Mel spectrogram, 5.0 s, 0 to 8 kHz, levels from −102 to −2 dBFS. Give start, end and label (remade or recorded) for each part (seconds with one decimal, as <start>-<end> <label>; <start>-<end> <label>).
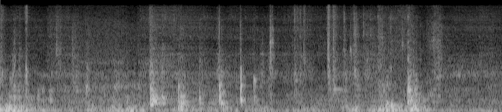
0.0-0.8 remade; 0.8-1.4 recorded; 1.4-3.8 remade; 3.8-4.4 recorded; 4.4-5.0 remade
